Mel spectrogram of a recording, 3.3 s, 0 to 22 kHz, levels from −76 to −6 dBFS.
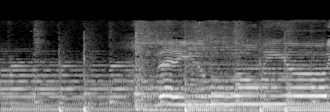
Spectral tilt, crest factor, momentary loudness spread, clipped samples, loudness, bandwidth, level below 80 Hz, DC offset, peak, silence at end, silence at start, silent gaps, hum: -6 dB/octave; 14 dB; 9 LU; under 0.1%; -16 LUFS; 11 kHz; -30 dBFS; under 0.1%; -2 dBFS; 0 s; 0 s; none; none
